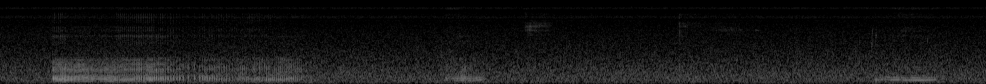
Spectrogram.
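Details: Soft rattling snores from a sleeping Jack Russell terrier puppy napping: one long buzzing stretch then brief quieter snores over steady room hiss; snoring.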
